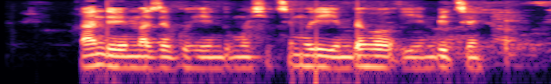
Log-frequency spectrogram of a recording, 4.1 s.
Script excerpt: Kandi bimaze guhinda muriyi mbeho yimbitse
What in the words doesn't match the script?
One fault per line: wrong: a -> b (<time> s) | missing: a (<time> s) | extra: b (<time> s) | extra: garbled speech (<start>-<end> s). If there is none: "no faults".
extra: umushyitsi (1.7 s)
